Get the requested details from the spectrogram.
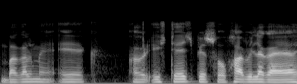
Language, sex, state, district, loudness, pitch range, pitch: Hindi, male, Jharkhand, Garhwa, -19 LUFS, 110-120 Hz, 115 Hz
